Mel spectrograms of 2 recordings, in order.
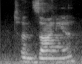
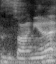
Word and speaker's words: Tanzania: She went to Tanzania. Yeah. Said it right, Yes. Tanzania, and then you went to climb Mount Kilimanjaro, and then you ended at a safari.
